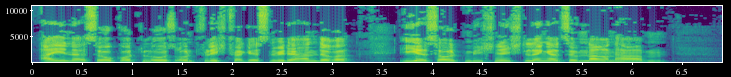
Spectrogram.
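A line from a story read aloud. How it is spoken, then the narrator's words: Called out. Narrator (German): rief der Schneider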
